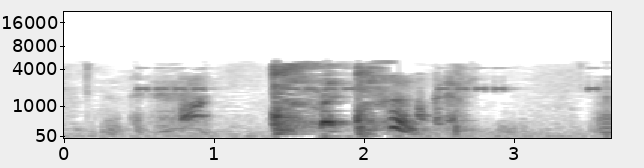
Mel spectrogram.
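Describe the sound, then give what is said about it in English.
Coughing and throat clearing in the background, heard as a few harsh, noisy bursts of uneven length clustered near the middle, with quieter murmuring sounds around them. “with all your coughing in the background there. I couldn't hear that last question”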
